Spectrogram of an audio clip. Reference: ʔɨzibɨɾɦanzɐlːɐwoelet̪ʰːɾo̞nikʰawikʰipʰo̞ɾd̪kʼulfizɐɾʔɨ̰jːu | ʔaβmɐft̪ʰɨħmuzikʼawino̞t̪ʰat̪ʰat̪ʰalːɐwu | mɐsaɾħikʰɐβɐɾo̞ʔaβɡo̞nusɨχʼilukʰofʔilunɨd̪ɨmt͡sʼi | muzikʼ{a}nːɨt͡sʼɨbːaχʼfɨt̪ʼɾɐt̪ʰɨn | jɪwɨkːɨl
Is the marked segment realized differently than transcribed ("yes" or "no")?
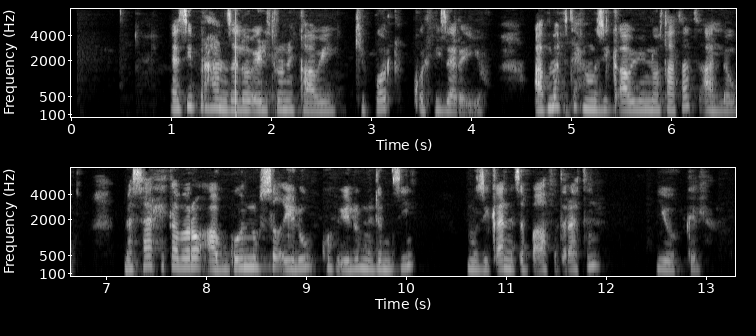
no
